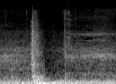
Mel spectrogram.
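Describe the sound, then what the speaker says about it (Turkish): A Mercedes GLB 200 car door shuts with a single short thud at close range, followed by a quieter second knock, over a steady low background hum. "Bu şekilde kapıyı kapatalım."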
